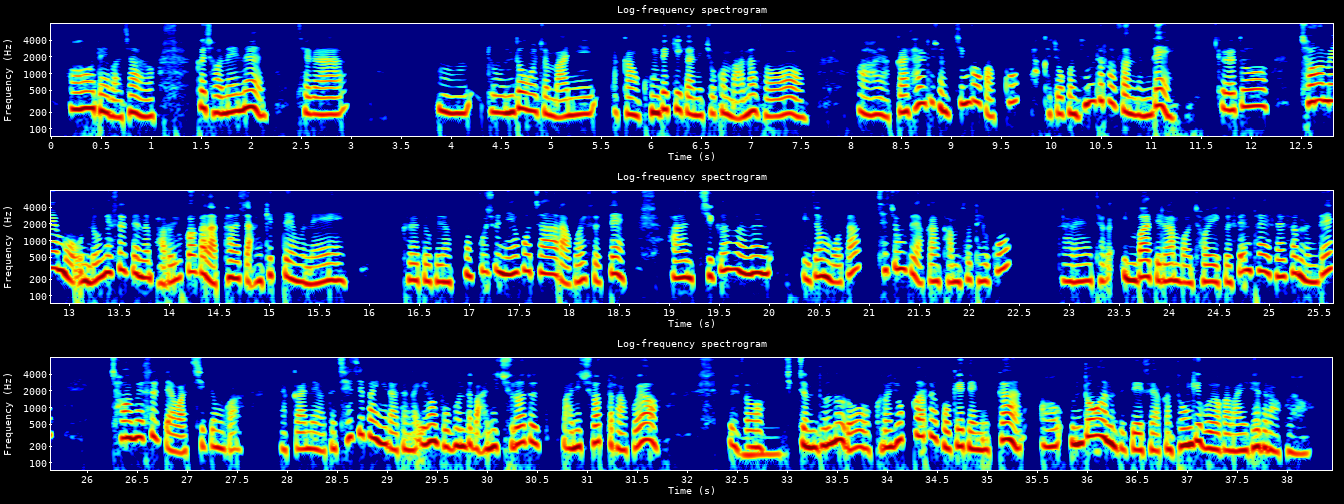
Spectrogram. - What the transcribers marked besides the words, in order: teeth sucking; teeth sucking
- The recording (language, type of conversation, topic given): Korean, podcast, 취미를 꾸준히 이어갈 수 있는 비결은 무엇인가요?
